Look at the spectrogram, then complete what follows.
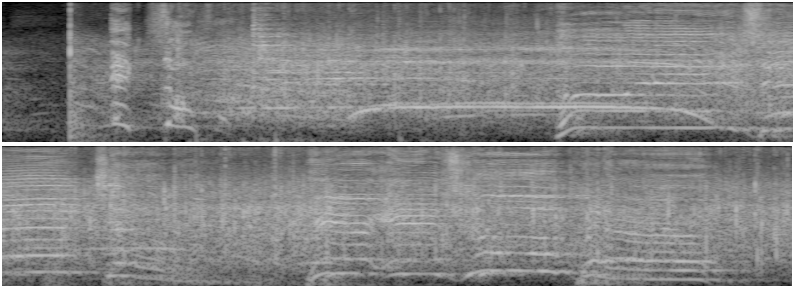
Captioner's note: applause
